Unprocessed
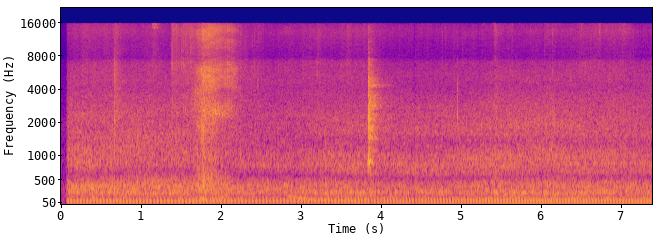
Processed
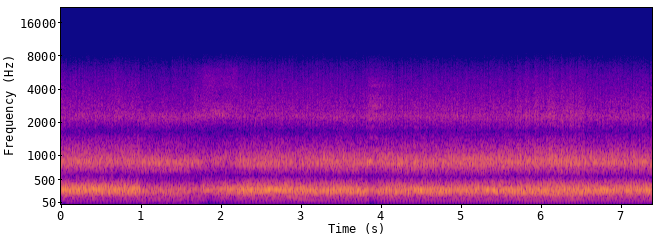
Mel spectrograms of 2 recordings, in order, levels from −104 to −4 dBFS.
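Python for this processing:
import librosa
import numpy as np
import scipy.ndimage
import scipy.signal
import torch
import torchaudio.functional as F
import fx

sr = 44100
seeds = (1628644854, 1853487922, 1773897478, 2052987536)

y = np.sign(x) * np.sqrt(np.mean(np.square(x)))
y = scipy.signal.sosfilt(scipy.signal.butter(2, 150.0, 'highpass', fs=sr, output='sos'), y)
y = fx.peak_eq(y, sr, hz=2200.0, db=-12.0, octaves=0.83)
y = fx.ring_mod(y, sr, carrier_hz=470.0, at=(0.98, 1.75), fade=0.02)
y = fx.vowel_filter(y, sr, vowel='u')
y = fx.air_absorb(y, sr, metres=180.0)
y = fx.env_flatten(y, sr, amount_pct=70, at=(5.7, 6.54))
y = y * librosa.db_to_amplitude(3.0)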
